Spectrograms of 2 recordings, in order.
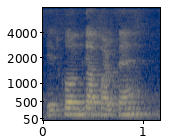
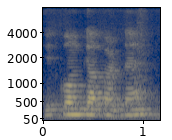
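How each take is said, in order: The two takes are said the same way.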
